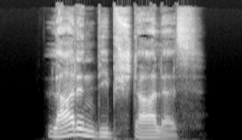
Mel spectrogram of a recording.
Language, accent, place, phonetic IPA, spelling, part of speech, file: German, Germany, Berlin, [ˈlaːdn̩ˌdiːpʃtaːləs], Ladendiebstahles, noun, De-Ladendiebstahles.ogg
- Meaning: genitive singular of Ladendiebstahl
